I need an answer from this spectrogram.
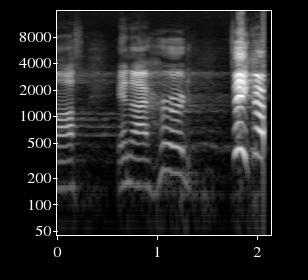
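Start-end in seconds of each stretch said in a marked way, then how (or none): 1.8-2.1 sudden high, booming shout; full-voiced coach's holler; coach calling out. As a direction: yell it across a field to catch a runaway. Coach calls out to the boy.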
